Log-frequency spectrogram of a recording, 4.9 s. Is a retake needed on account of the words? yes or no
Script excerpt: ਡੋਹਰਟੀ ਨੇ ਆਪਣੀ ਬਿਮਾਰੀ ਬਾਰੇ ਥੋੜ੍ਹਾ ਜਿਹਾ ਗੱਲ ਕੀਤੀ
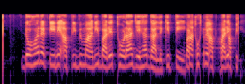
yes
